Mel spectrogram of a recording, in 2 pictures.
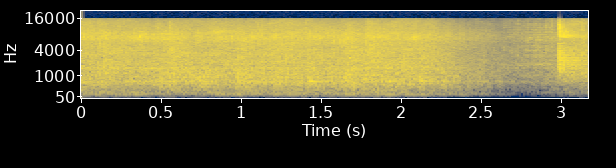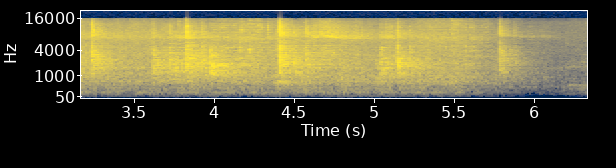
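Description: A steady rushing noise for about two seconds, then a run of irregular knocks and scrapes as a long wooden pole rakes the embers in a wood-fired brick bread oven.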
